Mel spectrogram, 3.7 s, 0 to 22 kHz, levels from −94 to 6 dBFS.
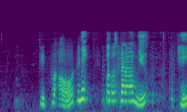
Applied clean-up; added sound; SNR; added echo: neural mask model DeepFilterNet 3.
